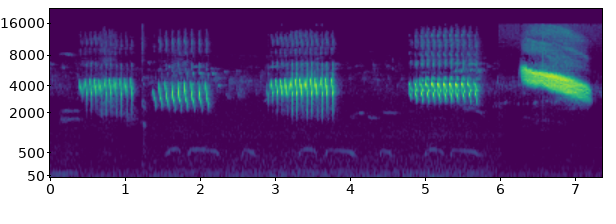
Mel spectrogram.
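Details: Song of a European greenfinch: four rapid, rattling buzzy trills, each under a second, separated by short pauses and ending in a loud descending wheeze. Soft lower-pitched notes sound between the trills.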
